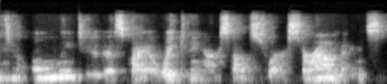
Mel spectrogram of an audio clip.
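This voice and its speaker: Speaking at a fairly quick pace, a woman talks in a medium pitch. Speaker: university staff presenter and instructor. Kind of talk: workshop presentation. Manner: fast; animated.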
